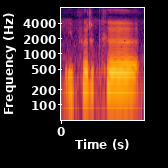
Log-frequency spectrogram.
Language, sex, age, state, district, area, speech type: Bodo, female, 60+, Assam, Baksa, rural, spontaneous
